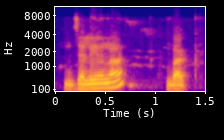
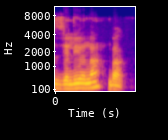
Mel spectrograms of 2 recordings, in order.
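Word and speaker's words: Jallianwala Bagh: যে জেলিওনা বাহ হ্যাঁ এটার নাম হচ্ছে যে জেলিওনা বাঘ এটার উচ্চারণটা হবে এরকম উচ্চারণটা সঠিক ভাবে তোমাদেরকে বলতে হবে এই যে এটার নাম হচ্ছে জেলিওনা বাঘ একই হত্যা এর কারণে উনি ন্যাটস উপাধিটা প্রত্যাখ্যান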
